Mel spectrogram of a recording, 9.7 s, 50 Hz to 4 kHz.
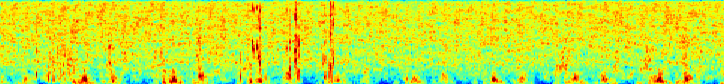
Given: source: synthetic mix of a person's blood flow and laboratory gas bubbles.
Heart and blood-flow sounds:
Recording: Doppler ultrasound of blood flow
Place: precordium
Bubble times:
0.45-0.52 s: bubbles
0.57-0.99 s: bubbles
3.16-3.25 s: bubbles
3.33-3.57 s: bubbles
3.79-4.02 s: bubbles
4.29-4.47 s: bubbles
From the record:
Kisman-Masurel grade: 221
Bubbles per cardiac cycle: several, 3 to 8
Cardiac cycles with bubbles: 10 to 50%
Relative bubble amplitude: barely perceptible (0.100 to 0.250)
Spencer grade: 2 (many but less than half of the cardiac periods contain bubble signals, singularly or in groups)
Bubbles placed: anywhere in the cardiac cycle

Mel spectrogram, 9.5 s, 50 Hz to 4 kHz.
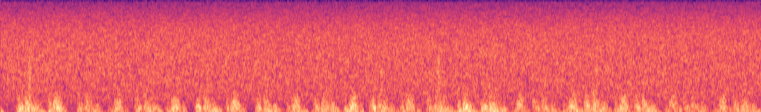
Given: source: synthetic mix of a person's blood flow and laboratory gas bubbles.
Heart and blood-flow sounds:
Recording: Doppler ultrasound of blood flow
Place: precordium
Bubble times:
no bubbles
From the record:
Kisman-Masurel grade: 000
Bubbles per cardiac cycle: 0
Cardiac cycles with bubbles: 0%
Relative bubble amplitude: no bubbles discernible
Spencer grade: 0 (complete lack of bubble signals)

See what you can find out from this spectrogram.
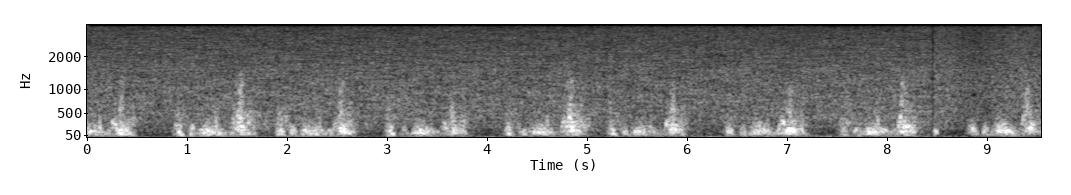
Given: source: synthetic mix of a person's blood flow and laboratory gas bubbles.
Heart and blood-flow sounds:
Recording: Doppler ultrasound of blood flow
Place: precordium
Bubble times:
0.09-0.18 s: bubbles
From the record:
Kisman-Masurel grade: 111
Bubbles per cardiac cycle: 1 to 2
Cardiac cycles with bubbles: 1 to 10%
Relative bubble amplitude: barely perceptible (0.100 to 0.250)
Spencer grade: 1 (occasional bubble signal discernible with the cardiac motion signal, with majority of cardiac periods free of bubbles)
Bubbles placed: only in the low amplitude regions of the cardiac cycle

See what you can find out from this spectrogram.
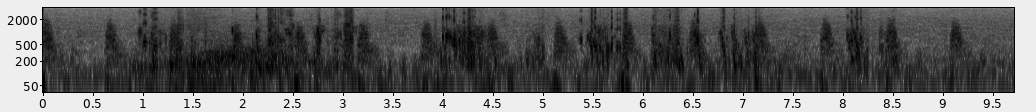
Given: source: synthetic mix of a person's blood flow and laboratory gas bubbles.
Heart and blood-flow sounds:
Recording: Doppler ultrasound of blood flow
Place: subclavian vein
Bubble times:
0.95-1.56 s: bubbles
1.86-1.94 s: bubbles
2.08-2.52 s: bubbles
2.68-2.83 s: bubbles
2.89-3.15 s: bubbles
3.94-4.55 s: bubbles
4.82-5.03 s: bubbles
5.35-5.88 s: bubbles
6.06-6.63 s: bubbles
6.75-7.21 s: bubbles
8.03-8.28 s: bubbles
8.35-8.57 s: bubbles
From the record:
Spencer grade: 3 (all of the cardiac periods contain showers or single bubble signals, but not dominating or overriding the cardiac motion signals)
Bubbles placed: anywhere in the cardiac cycle

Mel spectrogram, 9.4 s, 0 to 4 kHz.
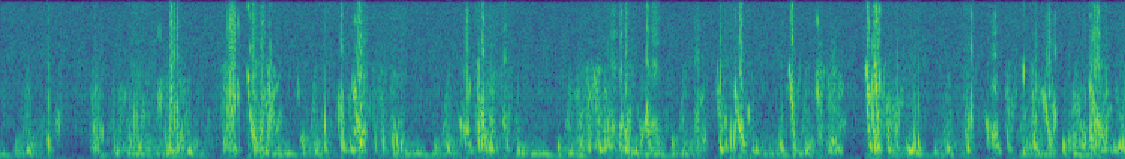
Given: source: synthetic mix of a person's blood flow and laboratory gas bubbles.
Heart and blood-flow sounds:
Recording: Doppler ultrasound of blood flow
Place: precordium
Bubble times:
0.37-0.52 s: bubbles
0.73-0.87 s: bubbles
0.94-1.55 s: bubbles
1.83-2.35 s: bubbles
2.45-2.56 s: bubbles
2.66-2.75 s: bubbles
2.78-3.38 s: bubbles
3.77-4.28 s: bubbles
4.78-5.57 s: bubbles
5.78-5.90 s: bubbles
5.95-6.28 s: bubbles
6.47-6.67 s: bubbles
6.78-7.05 s: bubbles
7.17-7.70 s: bubbles
8.00-8.13 s: bubbles
8.18-8.83 s: bubbles
8.85-9.38 s: bubbles
From the record:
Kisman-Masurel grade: 343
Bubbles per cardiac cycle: rolling drumbeat, 9 or more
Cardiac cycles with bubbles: 100%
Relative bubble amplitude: loud (0.450 to 0.775)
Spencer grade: 3 (all of the cardiac periods contain showers or single bubble signals, but not dominating or overriding the cardiac motion signals)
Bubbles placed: only in the low amplitude regions of the cardiac cycle

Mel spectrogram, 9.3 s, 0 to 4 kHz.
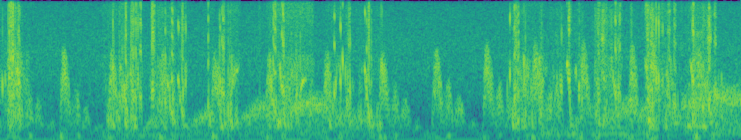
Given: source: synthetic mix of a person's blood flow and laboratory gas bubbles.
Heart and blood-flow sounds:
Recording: Doppler ultrasound of blood flow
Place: subclavian vein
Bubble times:
0.00-0.38 s: bubbles
1.27-1.80 s: bubbles
1.85-2.35 s: bubbles
2.56-3.00 s: bubbles
3.31-3.92 s: bubbles
4.07-4.79 s: bubbles
6.31-7.32 s: bubbles
7.42-7.79 s: bubbles
7.86-7.94 s: bubbles
8.04-8.51 s: bubbles
8.55-9.08 s: bubbles
From the record:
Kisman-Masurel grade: 333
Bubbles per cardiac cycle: rolling drumbeat, 9 or more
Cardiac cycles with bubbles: 50 to 99%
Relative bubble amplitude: loud (0.450 to 0.775)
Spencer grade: 3 (all of the cardiac periods contain showers or single bubble signals, but not dominating or overriding the cardiac motion signals)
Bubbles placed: anywhere in the cardiac cycle

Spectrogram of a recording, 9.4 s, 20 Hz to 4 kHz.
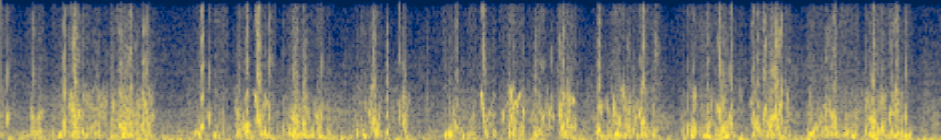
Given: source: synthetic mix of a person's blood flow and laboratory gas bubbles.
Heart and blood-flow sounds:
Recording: Doppler ultrasound of blood flow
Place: subclavian vein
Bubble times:
0.00-0.12 s: bubbles
0.25-0.44 s: bubbles
0.49-1.54 s: bubbles
1.91-2.27 s: bubbles
2.31-2.74 s: bubbles
2.77-3.35 s: bubbles
3.51-3.92 s: bubbles
3.94-4.11 s: bubbles
4.38-5.81 s: bubbles
5.91-6.61 s: bubbles
6.75-7.44 s: bubbles
7.47-7.91 s: bubbles
8.04-8.59 s: bubbles
8.63-9.12 s: bubbles
9.37-9.42 s: bubbles
From the record:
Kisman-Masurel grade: 444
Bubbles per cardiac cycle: continuous sound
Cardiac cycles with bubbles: 100%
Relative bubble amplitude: maximal (0.775 to 0.999)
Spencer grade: 4 (maximum detectable bubble signal sounding continuously throughout systole and diastole of every cardiac period, and overriding the amplitude of the normal cardiac signals)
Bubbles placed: anywhere in the cardiac cycle

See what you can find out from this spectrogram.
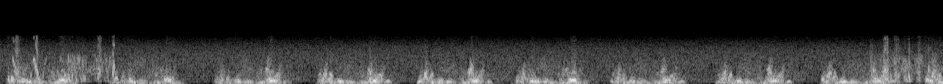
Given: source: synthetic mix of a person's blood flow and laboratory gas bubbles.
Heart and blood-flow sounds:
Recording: Doppler ultrasound of blood flow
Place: precordium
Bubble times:
0.05-0.47 s: bubbles
0.58-1.20 s: bubbles
1.26-1.35 s: bubbles
8.71-9.44 s: bubbles
From the record:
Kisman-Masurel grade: 222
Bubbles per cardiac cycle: several, 3 to 8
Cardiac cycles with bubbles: 10 to 50%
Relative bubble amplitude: moderate (0.250 to 0.450)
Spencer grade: 2 (many but less than half of the cardiac periods contain bubble signals, singularly or in groups)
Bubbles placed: anywhere in the cardiac cycle

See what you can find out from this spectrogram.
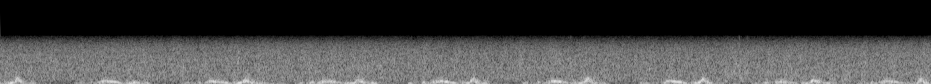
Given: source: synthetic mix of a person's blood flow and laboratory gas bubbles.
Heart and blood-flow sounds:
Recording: Doppler ultrasound of blood flow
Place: precordium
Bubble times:
5.67-6.36 s: bubbles
6.87-6.96 s: bubbles
7.00-7.08 s: bubbles
7.21-7.56 s: bubbles
7.62-8.01 s: bubbles
8.30-8.54 s: bubbles
8.97-9.04 s: bubbles
From the record:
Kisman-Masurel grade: 221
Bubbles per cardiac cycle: several, 3 to 8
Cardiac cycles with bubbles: 10 to 50%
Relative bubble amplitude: barely perceptible (0.100 to 0.250)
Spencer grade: 2 (many but less than half of the cardiac periods contain bubble signals, singularly or in groups)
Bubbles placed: only in the low amplitude regions of the cardiac cycle

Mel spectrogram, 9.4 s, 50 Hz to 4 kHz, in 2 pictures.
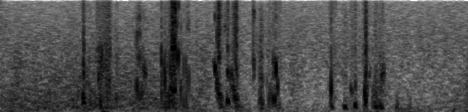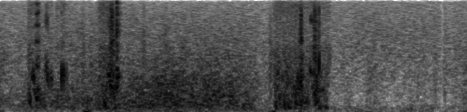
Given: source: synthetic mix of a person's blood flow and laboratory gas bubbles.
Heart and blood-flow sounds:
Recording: Doppler ultrasound of blood flow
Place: subclavian vein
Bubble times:
0.79-1.20 s: bubbles
1.33-1.47 s: bubbles
1.58-1.92 s: bubbles
2.12-2.42 s: bubbles
2.52-2.82 s: bubbles
3.27-3.37 s: bubbles
3.40-3.85 s: bubbles
4.95-5.38 s: bubbles
5.63-5.93 s: bubbles
7.40-7.99 s: bubbles
From the record:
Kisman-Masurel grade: 233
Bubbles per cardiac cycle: several, 3 to 8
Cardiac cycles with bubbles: 50 to 99%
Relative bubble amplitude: loud (0.450 to 0.775)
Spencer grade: 3 (all of the cardiac periods contain showers or single bubble signals, but not dominating or overriding the cardiac motion signals)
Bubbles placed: anywhere in the cardiac cycle

